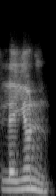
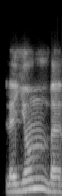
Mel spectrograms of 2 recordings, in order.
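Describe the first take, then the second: First: The word ends with an n sound. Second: The word ends with an m sound. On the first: This is the word as it is written. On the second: This is how it is recited before ba.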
